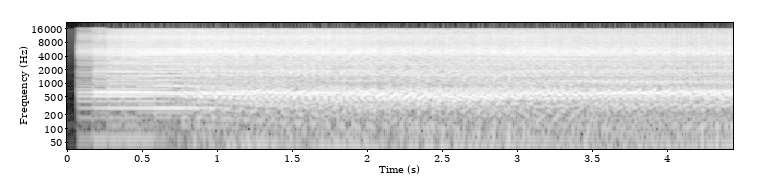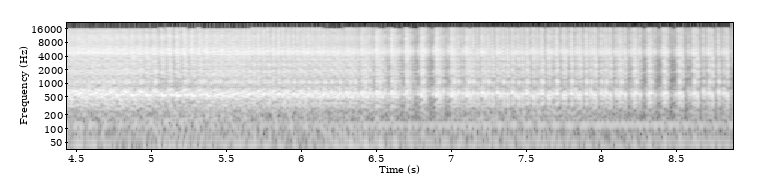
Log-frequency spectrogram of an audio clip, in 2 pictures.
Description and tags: Boise, Idaho again. Beacon changed signal for one hour, then returned to former sound.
